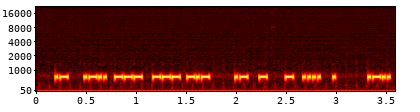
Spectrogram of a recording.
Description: Morse code, heard as a keyed tone, about 50 wpm, spaced as for 43 wpm, 680 Hz. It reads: A LOOK AT THE L
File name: archived / CRSnet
